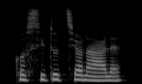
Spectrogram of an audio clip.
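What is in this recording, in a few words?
"costitutzionale", female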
